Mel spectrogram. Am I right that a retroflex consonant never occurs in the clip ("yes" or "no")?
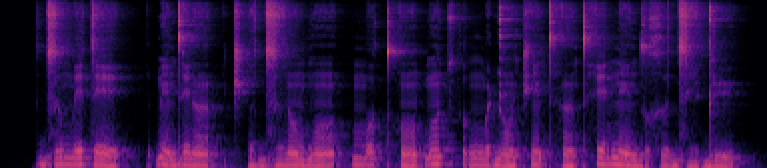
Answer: no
